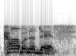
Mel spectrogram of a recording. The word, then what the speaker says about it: Carbonados: I think I'm trying to pronounce it right. Carbonados. It is C-A-R-B-O-N-A-D-O-S. Carbonados.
